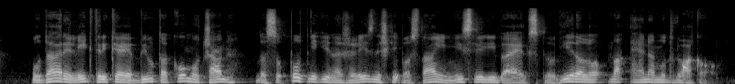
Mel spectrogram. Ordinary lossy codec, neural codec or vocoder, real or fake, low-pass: MP3, 96 kbps; codec, 32 kHz, 1.9 kbps, SNAC; fake; 14.4 kHz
